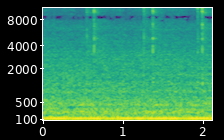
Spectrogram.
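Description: Computer mouse clicking a few times, faint separate clicks as order check boxes are ticked, over a steady low hum.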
